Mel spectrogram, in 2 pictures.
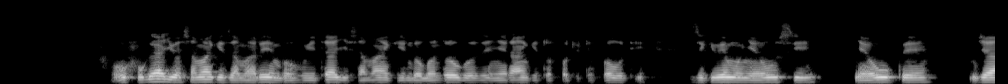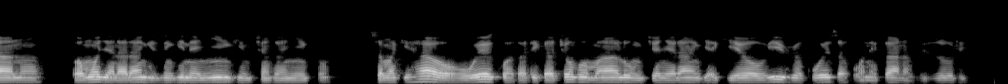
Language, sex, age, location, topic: Swahili, male, 36-49, Dar es Salaam, agriculture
